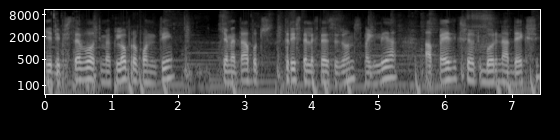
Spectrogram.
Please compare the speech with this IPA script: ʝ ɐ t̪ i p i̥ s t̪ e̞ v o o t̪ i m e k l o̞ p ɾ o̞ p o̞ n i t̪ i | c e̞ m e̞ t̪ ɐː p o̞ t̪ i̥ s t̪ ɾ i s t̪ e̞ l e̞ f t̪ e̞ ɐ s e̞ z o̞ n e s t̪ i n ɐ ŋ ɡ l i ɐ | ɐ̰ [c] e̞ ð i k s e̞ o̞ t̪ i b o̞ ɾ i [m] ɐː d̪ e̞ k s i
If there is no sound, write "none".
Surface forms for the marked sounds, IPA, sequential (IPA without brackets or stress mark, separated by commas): p, n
